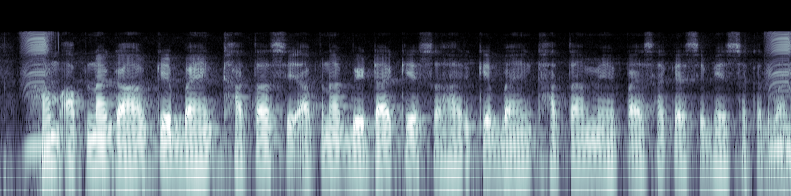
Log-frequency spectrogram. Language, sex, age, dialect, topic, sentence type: Bhojpuri, male, 18-24, Southern / Standard, banking, question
